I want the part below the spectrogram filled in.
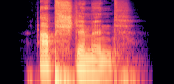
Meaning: present participle of abstimmen
- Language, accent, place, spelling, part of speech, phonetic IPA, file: German, Germany, Berlin, abstimmend, verb, [ˈapˌʃtɪmənt], De-abstimmend.ogg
